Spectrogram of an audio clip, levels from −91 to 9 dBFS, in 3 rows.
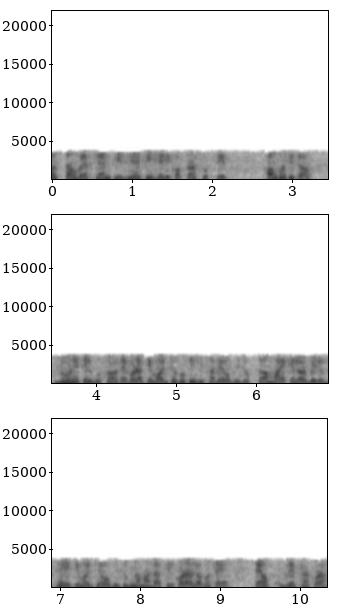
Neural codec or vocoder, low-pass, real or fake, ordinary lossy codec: none; 3.6 kHz; real; MP3, 16 kbps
